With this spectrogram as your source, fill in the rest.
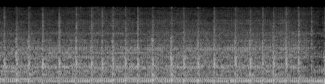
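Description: A generic Chinese two-stroke generator engine runs steadily under a load test at close range, a loud, buzzy, rapidly pulsing drone with a regular knocking rhythm and no voices over it.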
